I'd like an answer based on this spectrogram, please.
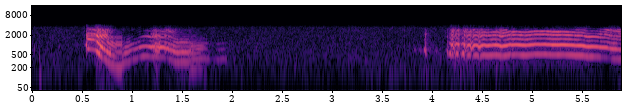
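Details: Yuyu the Pekingese, a male adopted from a shelter, talks in a swooping whine that falls, then rises and trails off, followed after a pause by a long, sustained, slightly rising whine-like moan.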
